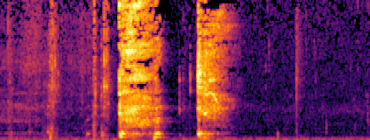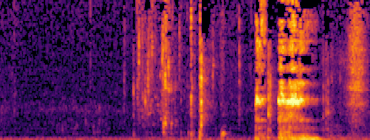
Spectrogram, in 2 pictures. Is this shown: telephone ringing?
no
